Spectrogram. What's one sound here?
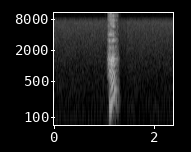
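A man gives a short questioning grunt.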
